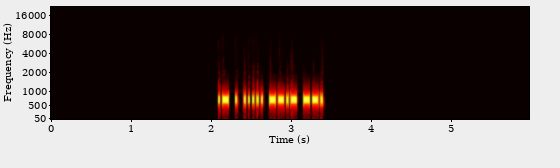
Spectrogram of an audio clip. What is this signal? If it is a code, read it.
Morse code, heard as a keyed tone, about 46 wpm, 700 Hz. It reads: AE5QG
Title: USA Call Signs - 5 Characters - Repeated 3x - 45wpm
